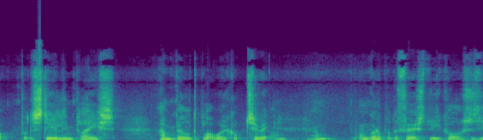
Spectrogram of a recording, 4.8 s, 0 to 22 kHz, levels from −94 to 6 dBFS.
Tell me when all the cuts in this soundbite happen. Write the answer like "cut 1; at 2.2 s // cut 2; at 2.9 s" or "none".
cut 1; at 3.0 s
